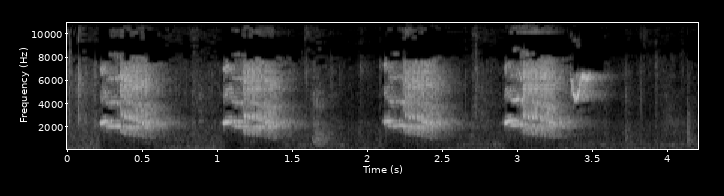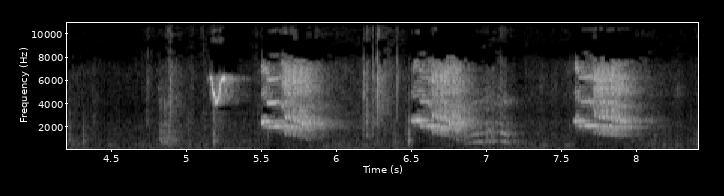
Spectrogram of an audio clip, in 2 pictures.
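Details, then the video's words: Alexandrine parakeet, a newly acquired pet, giving loud, harsh squawks indoors, about seven in a row at roughly one per second, over a steady low hum. "Alexandrine Parakeet"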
